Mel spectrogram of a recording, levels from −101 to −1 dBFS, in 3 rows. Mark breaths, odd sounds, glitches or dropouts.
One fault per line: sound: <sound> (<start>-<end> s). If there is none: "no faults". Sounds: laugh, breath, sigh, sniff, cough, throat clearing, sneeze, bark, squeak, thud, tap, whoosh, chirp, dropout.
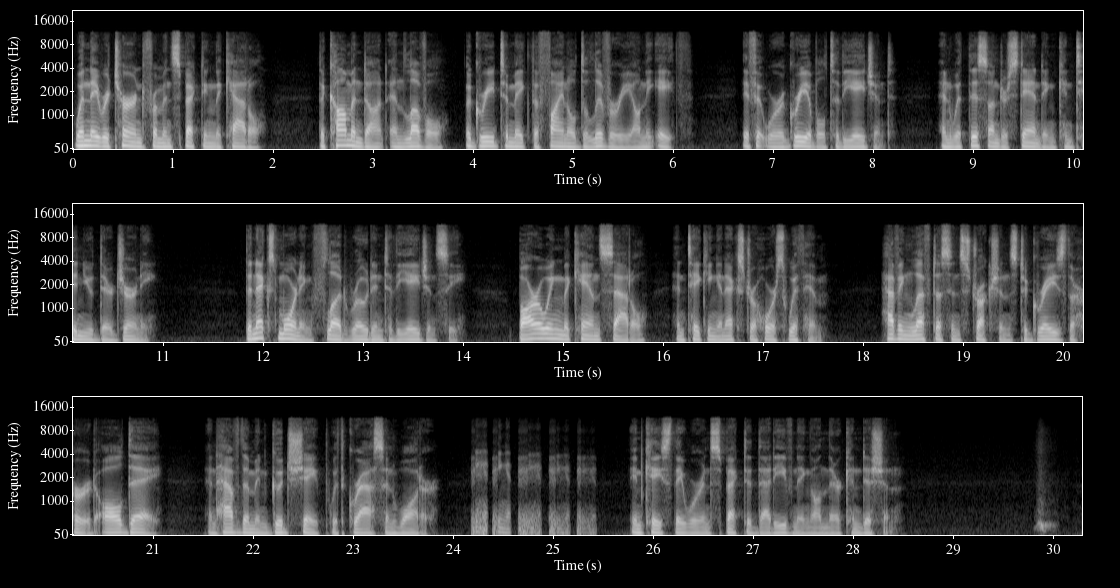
sound: laugh (24.2-25.4 s)
sound: whoosh (29.8-30.1 s)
